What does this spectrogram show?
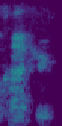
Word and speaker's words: Kuntry: don't know me my name is country uh it's spelled and it's bill k-u-n-t-r-y i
